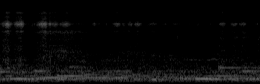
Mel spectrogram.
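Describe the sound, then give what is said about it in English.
Drawing on paper: faint, continuous pencil scratching that comes in light, uneven strokes, with no voices. “Are you drawing them?”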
